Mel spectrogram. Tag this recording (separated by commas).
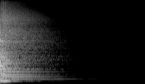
Snare drum, Drum, Percussion, Musical instrument, Music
